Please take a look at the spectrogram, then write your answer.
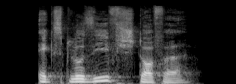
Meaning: nominative/accusative/genitive plural of Explosivstoff
- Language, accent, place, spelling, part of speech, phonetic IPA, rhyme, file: German, Germany, Berlin, Explosivstoffe, noun, [ɛksploˈziːfˌʃtɔfə], -iːfʃtɔfə, De-Explosivstoffe.ogg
